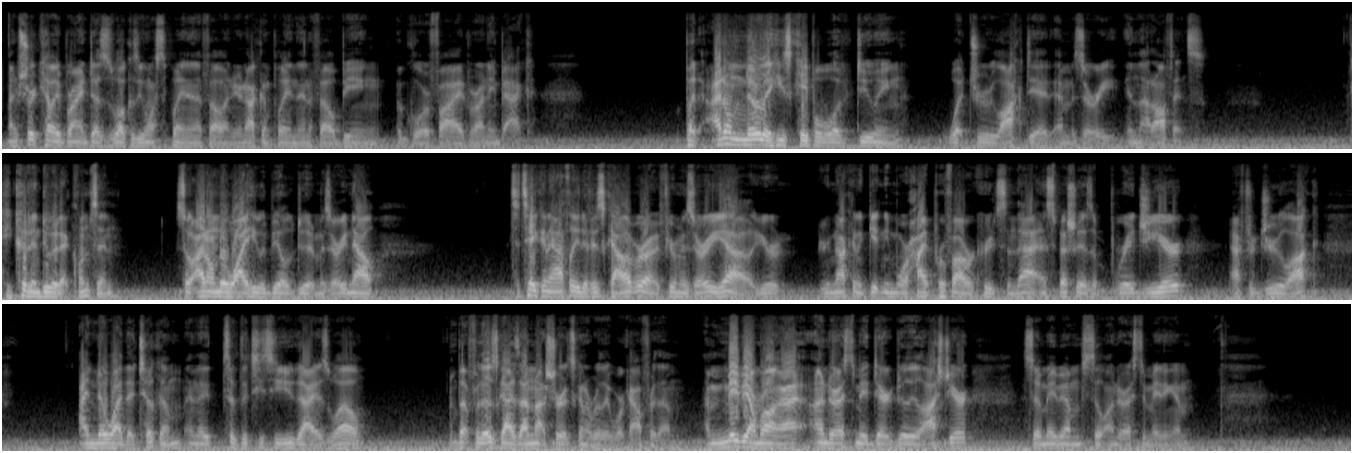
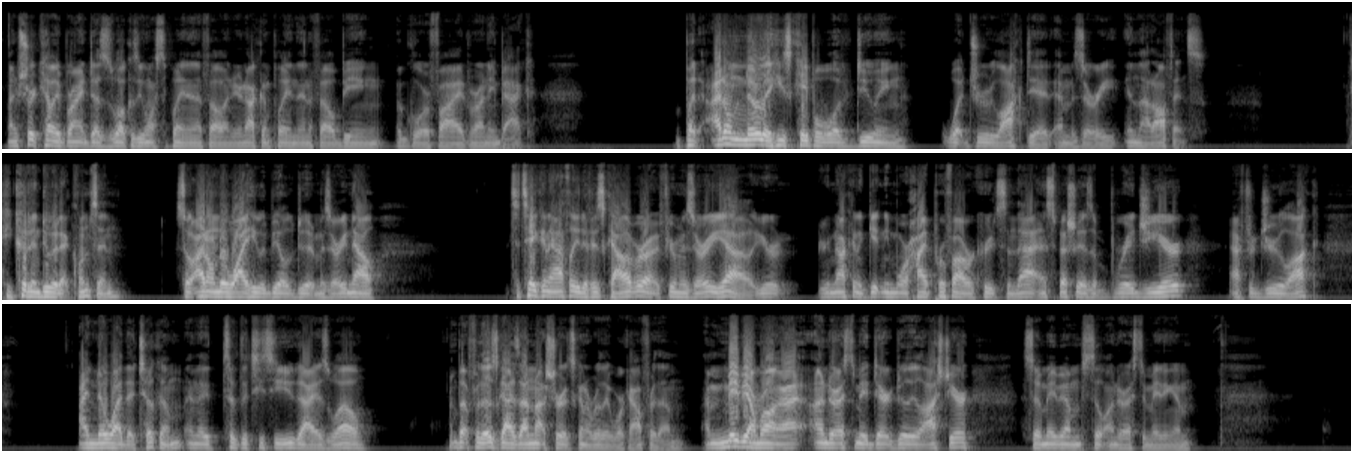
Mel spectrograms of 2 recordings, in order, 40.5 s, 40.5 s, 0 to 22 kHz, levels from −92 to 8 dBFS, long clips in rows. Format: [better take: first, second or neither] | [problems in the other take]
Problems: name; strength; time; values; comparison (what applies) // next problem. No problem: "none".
second | low rumble; faint; throughout; 25 dB below the speech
